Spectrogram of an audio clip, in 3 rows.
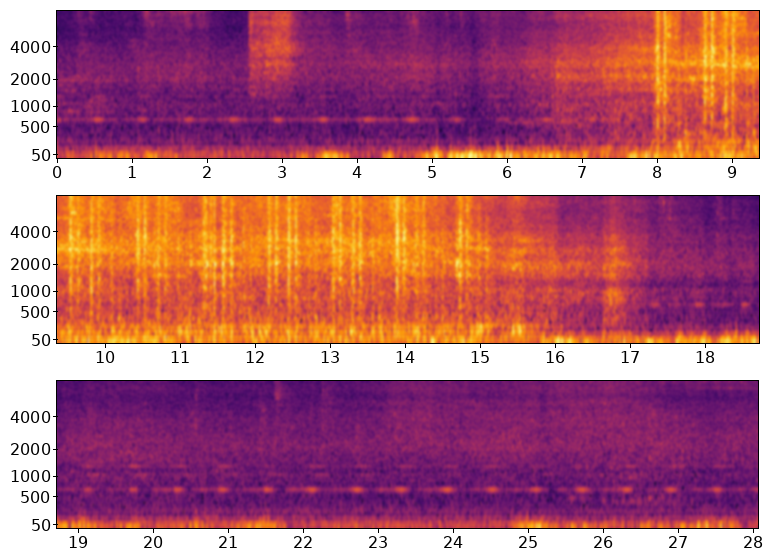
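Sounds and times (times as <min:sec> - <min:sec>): train wheels clattering over rail joints: 0:07.8 - 0:16.0.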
